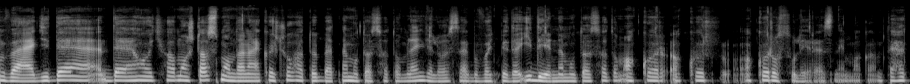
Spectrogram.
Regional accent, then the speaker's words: Budapest, Hungary; born there; így születtem Magyarországon és Budapesten, és mindenféle klimatikus és más viszonyok miatt én azért mégiscsak itthon, Budapesten érzem magam otthon.

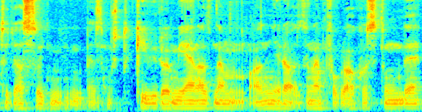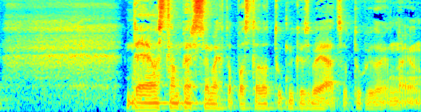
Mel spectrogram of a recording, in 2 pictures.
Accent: Budapest, Hungary; Pesti vagyok, és kicsit zűrös volt a gimnáziumi éveim.

